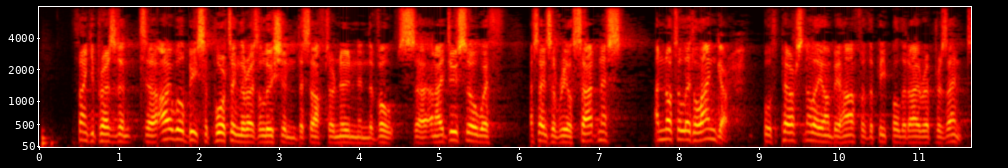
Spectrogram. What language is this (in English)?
English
